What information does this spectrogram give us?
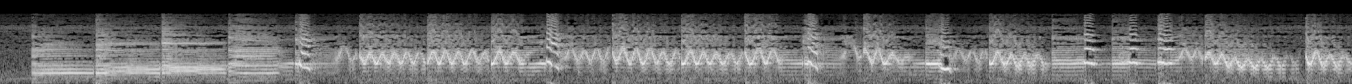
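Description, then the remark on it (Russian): A loud, reedy wind instrument plays sliding, wailing notes in quick repeated swoops, imitating the cries of seagulls. The calls overlap almost continuously, with no talking. “Ну, она же все вместе, чайки.”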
